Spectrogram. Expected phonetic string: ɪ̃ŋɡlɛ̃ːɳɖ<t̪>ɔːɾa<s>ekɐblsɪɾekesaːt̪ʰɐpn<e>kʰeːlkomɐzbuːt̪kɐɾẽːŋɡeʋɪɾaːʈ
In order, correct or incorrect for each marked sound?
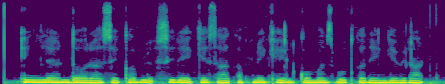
incorrect: d̪, correct, correct

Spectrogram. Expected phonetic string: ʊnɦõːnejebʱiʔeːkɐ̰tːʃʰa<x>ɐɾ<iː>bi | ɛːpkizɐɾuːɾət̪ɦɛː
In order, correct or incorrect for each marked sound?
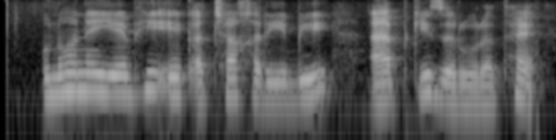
correct, correct

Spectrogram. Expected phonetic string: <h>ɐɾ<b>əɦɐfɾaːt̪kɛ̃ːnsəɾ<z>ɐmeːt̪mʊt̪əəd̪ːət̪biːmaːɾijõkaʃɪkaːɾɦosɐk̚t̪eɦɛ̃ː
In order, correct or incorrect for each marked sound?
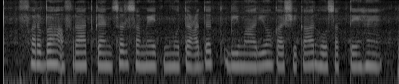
incorrect: f, correct, incorrect: s

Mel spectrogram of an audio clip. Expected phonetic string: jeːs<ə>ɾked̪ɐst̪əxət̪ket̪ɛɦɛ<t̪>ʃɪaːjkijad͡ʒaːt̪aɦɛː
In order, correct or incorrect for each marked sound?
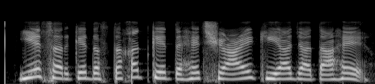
incorrect: ɐ, correct

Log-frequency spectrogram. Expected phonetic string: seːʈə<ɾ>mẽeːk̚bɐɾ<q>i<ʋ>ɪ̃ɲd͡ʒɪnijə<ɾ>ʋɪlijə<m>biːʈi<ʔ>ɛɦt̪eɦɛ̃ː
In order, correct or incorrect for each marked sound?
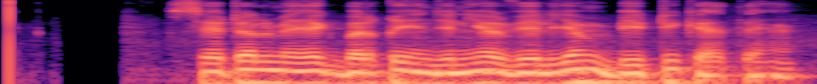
incorrect: l, correct, incorrect: none, correct, correct, incorrect: k

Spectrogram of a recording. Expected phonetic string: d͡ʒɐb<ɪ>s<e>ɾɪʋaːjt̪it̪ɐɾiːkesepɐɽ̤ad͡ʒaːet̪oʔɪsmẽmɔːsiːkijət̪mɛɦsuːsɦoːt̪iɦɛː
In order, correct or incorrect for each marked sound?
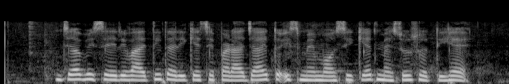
correct, correct

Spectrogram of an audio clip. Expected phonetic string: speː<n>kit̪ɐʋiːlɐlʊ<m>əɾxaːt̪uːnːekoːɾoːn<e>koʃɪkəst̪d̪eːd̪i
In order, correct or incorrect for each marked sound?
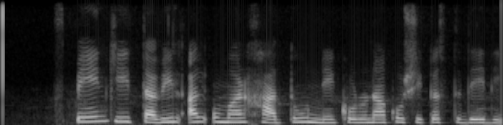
correct, correct, incorrect: a

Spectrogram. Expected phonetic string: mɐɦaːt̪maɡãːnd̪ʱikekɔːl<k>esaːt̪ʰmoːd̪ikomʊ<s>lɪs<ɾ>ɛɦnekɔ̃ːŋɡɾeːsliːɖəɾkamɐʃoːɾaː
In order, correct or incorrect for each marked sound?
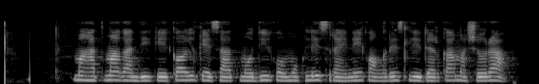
correct, incorrect: x, correct

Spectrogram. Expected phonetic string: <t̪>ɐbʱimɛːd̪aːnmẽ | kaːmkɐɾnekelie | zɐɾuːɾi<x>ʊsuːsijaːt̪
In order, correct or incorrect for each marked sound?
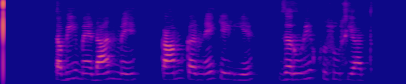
correct, correct

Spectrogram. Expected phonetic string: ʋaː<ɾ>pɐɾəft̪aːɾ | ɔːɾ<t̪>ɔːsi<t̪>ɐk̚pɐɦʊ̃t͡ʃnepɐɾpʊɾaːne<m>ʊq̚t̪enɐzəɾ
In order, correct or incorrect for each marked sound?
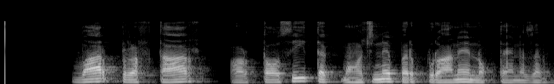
correct, correct, correct, incorrect: n

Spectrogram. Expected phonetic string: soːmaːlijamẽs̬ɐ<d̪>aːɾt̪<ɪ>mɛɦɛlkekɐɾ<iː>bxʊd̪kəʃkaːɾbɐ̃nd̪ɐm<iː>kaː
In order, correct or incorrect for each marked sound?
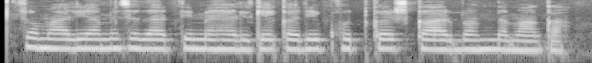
correct, incorrect: i, correct, incorrect: aː

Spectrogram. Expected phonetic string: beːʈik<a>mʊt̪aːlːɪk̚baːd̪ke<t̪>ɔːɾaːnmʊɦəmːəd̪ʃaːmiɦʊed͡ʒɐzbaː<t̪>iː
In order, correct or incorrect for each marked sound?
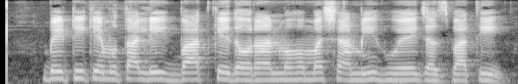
incorrect: e, incorrect: d̪, correct

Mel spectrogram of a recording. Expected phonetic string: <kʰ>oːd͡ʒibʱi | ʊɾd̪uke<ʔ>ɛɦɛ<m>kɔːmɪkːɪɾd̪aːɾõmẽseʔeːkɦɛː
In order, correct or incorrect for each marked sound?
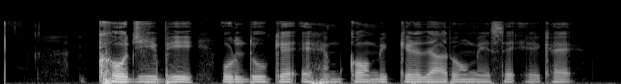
correct, correct, correct

